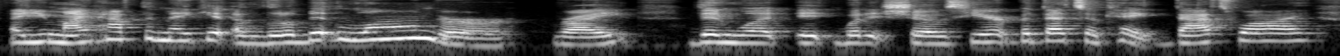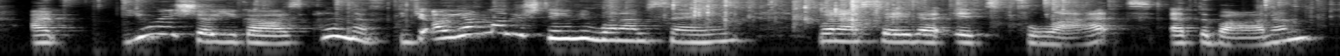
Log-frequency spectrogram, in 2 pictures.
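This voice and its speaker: A woman's voice: on the high side, lively intonation, moderate pace, darkish tone. Chatty Southern woman demoing crafts. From American South. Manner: chatty, folksy, explains with many fillers. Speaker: craft company host. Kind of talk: live product demo.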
